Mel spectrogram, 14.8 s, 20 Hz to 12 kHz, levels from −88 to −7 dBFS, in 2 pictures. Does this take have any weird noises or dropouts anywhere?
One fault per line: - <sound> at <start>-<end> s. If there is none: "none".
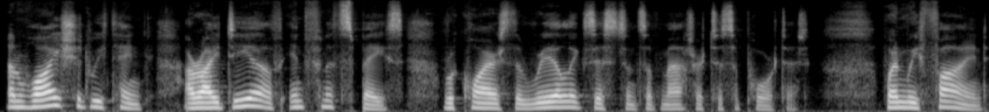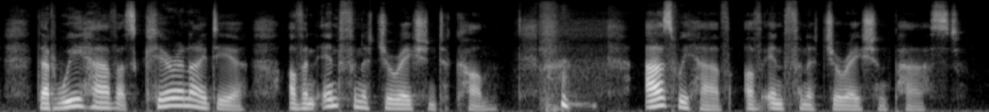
- laugh at 11.5-11.9 s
